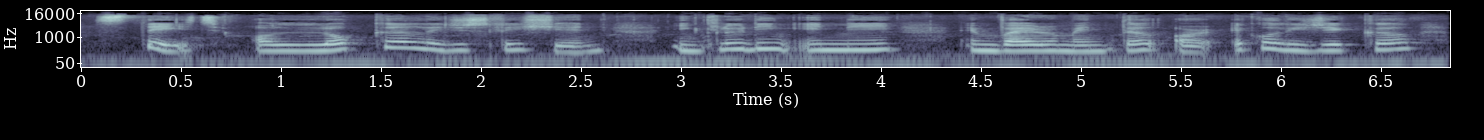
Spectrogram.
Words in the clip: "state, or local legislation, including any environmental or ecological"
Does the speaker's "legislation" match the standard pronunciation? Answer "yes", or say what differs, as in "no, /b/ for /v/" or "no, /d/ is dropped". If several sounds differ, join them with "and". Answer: yes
